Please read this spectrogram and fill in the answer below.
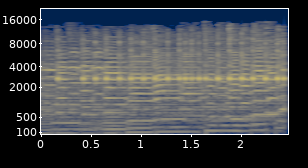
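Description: Cantonese opera accompaniment band playing an instrumental passage between sung lines, a quick run of short notes with a high note repeated several times a second.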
